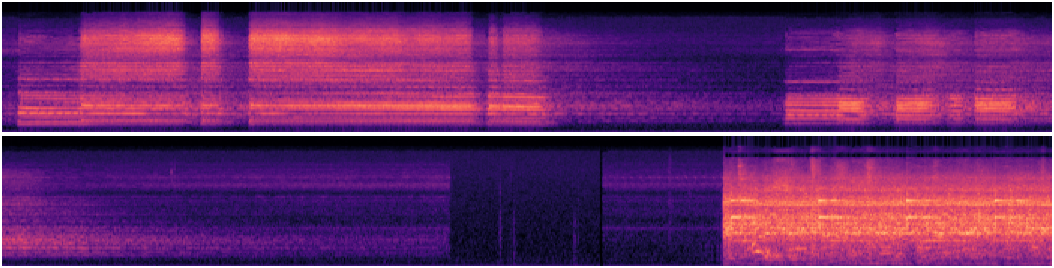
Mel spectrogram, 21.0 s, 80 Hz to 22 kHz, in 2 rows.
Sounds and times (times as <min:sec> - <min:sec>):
Train horn: 0:00.1 - 0:06.7, 0:07.8 - 0:11.7.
